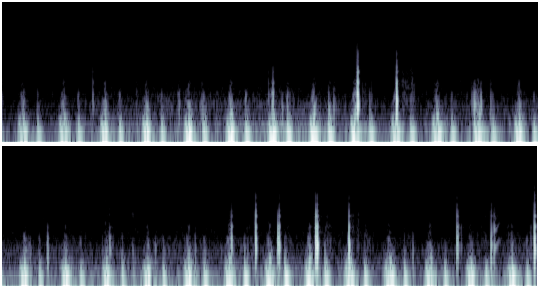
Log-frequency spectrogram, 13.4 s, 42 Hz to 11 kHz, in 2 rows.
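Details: Adult man's heartbeat during handstand push-ups: a fast, strong, regular beat of about 118 a minute with low thudding sounds; rapid, forceful heartbeat during exertion.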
